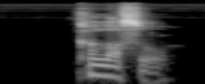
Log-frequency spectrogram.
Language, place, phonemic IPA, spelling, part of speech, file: English, Queensland, /kəˈlɔsəl/, colossal, adjective, En-au-colossal.ogg
- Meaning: 1. Extremely large or on a great scale 2. Amazingly spectacular; extraordinary; epic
